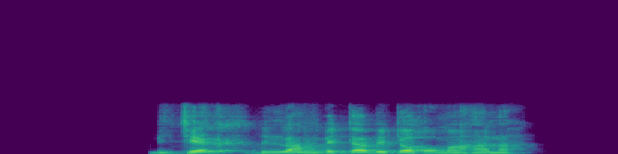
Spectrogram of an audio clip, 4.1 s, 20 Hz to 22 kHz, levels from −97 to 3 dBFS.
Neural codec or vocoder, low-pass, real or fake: codec, 16 kHz in and 24 kHz out, 1.1 kbps, FireRedTTS-2 codec; 7.2 kHz; fake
